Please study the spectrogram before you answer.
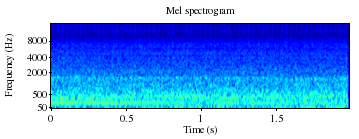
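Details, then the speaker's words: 2014 Ford Fusion 2.5L, after new A/C compressor and recharge, A/C on full blast at idle, low side around 20: quiet steady idle, constant low compressor hum, no grinding or squeal; normal A/C operation. "Cranking it up. AC is on full blast. So, pretty big change from what we had before."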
